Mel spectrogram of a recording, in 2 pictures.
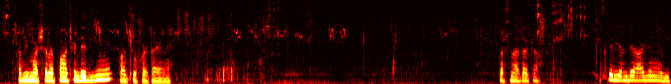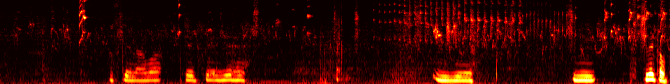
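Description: Small birds chirp.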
